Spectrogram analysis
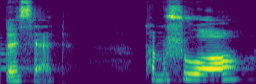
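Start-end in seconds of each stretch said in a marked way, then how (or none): none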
